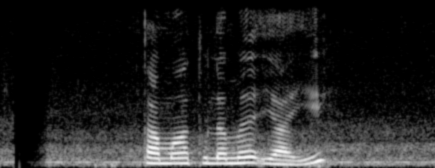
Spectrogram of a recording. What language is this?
Sinhala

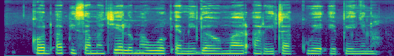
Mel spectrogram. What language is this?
Luo (Kenya and Tanzania)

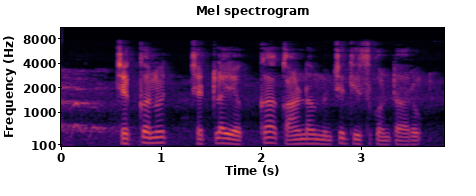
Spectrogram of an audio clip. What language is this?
Telugu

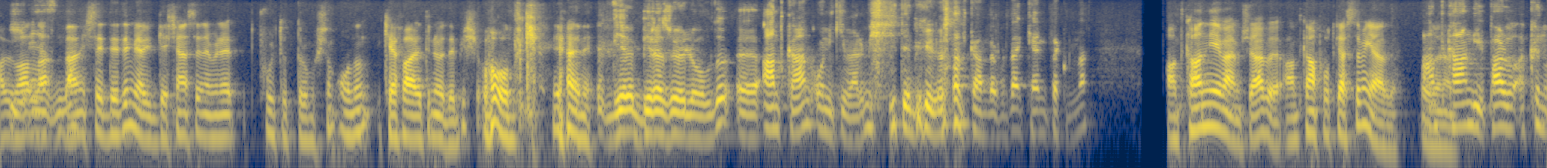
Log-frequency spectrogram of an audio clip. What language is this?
Turkish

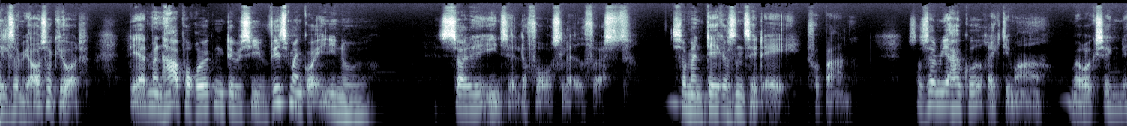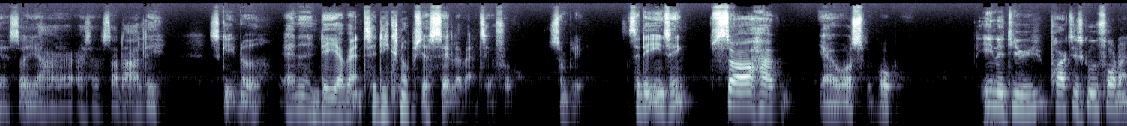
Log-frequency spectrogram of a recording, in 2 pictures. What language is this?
Danish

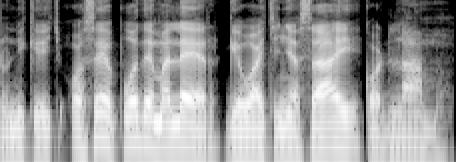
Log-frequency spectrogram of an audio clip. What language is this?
Luo (Kenya and Tanzania)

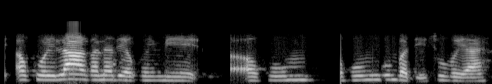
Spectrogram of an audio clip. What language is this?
Manipuri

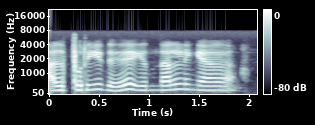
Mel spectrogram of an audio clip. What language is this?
Tamil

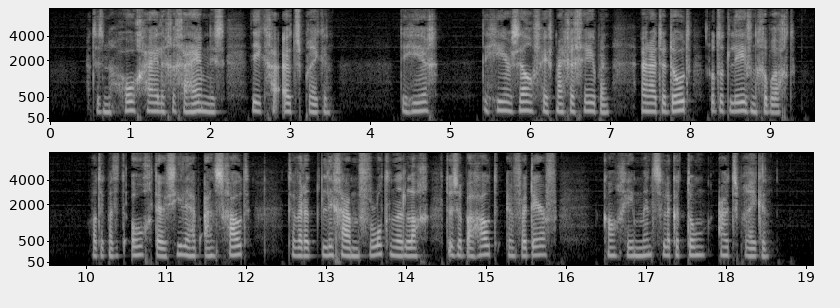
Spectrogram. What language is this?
Dutch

